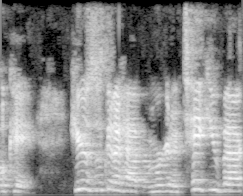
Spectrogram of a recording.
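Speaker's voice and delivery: rattled-off, very fast rapid-fire talk. Retelling the surgeon coming to the bed without saying hi, talking really fast. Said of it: "started talking really, really fast".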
